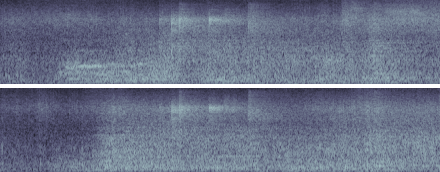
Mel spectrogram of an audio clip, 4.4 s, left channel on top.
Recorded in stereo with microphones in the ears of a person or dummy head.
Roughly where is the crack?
Centre.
